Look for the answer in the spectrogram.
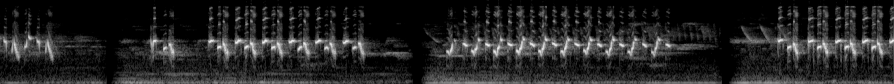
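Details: Long 'ropel panjang' yellow-vented bulbul song used to stir other birds to sing, fast bursts of tightly packed, slurred chirps, three runs broken by short pauses.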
